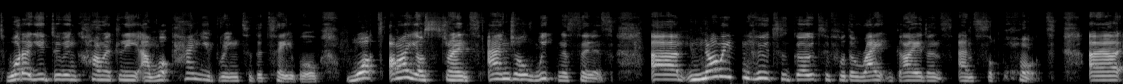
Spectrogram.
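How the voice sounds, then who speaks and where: A woman's voice: mid-range voice, a bit bright. Encouraging woman teaching a live class. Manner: direct, encouraging, many fillers. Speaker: instructor at a training academy. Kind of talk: live online masterclass.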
